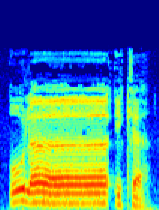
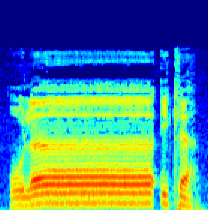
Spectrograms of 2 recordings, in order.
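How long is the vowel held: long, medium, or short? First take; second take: short; medium. First: The long vowel is held only briefly. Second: The long vowel is held a moderate time. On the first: This is the fast style of reading. "hızlı okuyorsak" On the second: This is the medium style of reading. "Orta okuyorsak"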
